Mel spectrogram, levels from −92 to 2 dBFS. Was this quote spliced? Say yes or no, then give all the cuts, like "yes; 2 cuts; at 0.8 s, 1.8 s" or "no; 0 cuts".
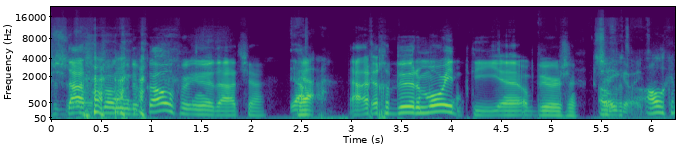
yes; 5 cuts; at 0.9 s, 3.2 s, 4.1 s, 4.8 s, 5.3 s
